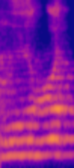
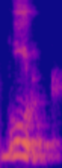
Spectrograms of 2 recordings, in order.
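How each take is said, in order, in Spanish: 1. La palabra termina en la vocal o. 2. La palabra no termina en vocal. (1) "No se dice burro con O" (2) "le quitan la vocal al final"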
